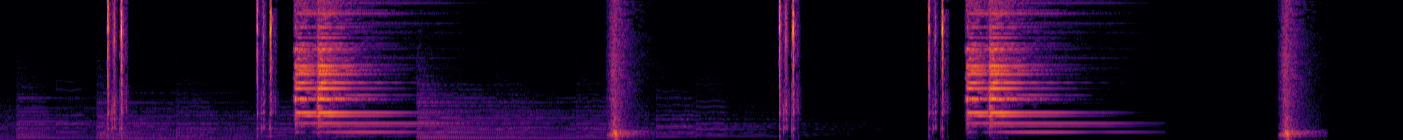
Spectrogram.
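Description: Animated-outro sound effects: a series of sharp hits, two of them followed by bright bell-like chimes that ring and die away over about a second, over a low held music tone that stops about six seconds in.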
